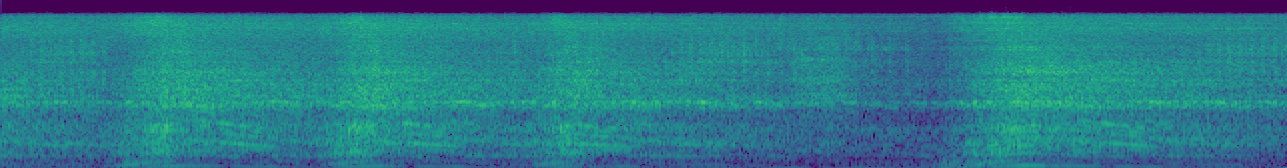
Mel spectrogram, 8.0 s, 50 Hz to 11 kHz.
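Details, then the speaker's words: Rover 75 warming up at 54°C, idling around 1000 rpm with a bodged idle control valve, microphone inside the car: revs blipped, with a light rattle only as the throttle eases off, not at steady speed. Cause not identified. "I don't know how good this microphone is, but even in the car you can hear it sounds like little ends begin to rattle as you ease off. Keep it at steady speed, you don't get that rattling. It's only when you ease off."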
